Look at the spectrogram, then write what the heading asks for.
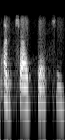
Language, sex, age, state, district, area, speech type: Urdu, female, 60+, Uttar Pradesh, Rampur, urban, conversation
